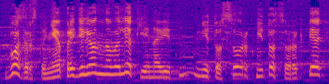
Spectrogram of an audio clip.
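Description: A man's voice: high-pitched, sing-song, brisk, a little mellow, highs cut off, soft background music. Wry, ironic radio narrator man. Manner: ironic, dry quips.

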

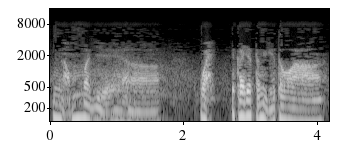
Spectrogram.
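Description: An actor in a Hong Kong Cantonese radio drama playing a caring, patient and wistful young suitor. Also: male voice, low voice, measured pace, very noisy. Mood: concerned, coaxing. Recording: music behind the voice. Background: music.

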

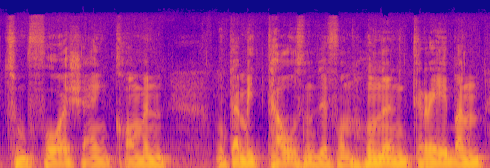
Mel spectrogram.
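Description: An old man delivering a radio-play monologue in a dark, mellow, fairly low voice. He unspools long sentences very slowly and evenly measured, treating his absurd apocalyptic visions as dry matter of fact. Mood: musing, detached.

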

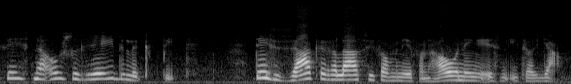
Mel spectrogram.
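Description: An actress playing a strong-willed, self-justifying wife in a radio play, insistent and exasperated. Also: female voice, medium pitch, moderate pace, close to an everyday voice. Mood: indignant. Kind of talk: Dutch radio play acting. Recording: thin phone-like old radio recording.

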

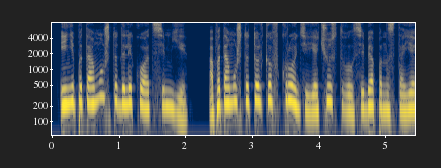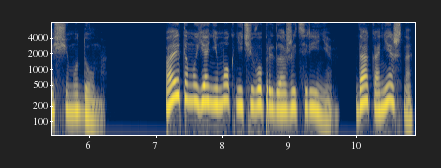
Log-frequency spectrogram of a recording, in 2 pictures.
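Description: A woman narrates a novel in a scripted audiobook style. Her voice sits fairly low, with a very soft, mellow tone. The recording is dry and close, with very little room sound. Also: no room sound. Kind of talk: scripted first-person fiction narration.

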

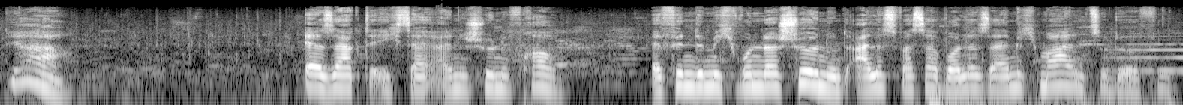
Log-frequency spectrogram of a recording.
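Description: A woman playing a middle-aged café owner reminiscing in an unhurried way in a German radio drama. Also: mid-range voice, steady tone, a little mellow, lightly acted.

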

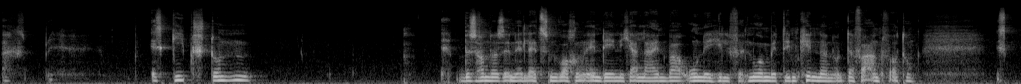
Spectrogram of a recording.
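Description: A woman's voice: low-pitched, level tone, moderate pace, vocal fry, long pauses, a little mellow. An actress playing an anxious, careworn middle-aged farmer's wife and mother, speaking hesitantly and earnestly in a German radio play. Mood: anguished, hesitant.

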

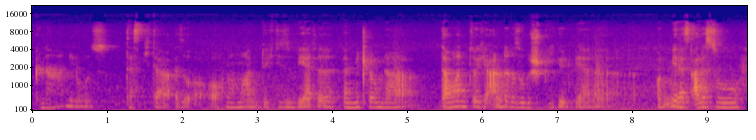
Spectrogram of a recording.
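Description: An unsettled young woman in a radio drama. Her voice is slightly low, soft-toned and full of fry, and she hesitates and restarts as if unsure of herself. It is recorded in a roomy space. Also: expressive, a little slow, exaggerated voice. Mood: unsure, hesitant. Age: young adult. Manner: hesitant, self-interrupting. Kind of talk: naturalistic radio drama dialogue. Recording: roomy sound with faint noise.

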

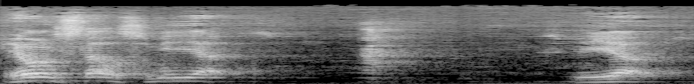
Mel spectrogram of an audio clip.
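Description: A worn-down, sardonic professor in a radio play. His voice is fairly high and bright, with a deliberate, theatrical storyteller's delivery. It sounds roomy and set back from the microphone. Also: creaky, heavily acted. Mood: grave, haunted. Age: middle-aged. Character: bitter, worn-down middle-aged history professor, sardonic storyteller. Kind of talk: Soviet radio theatre acting, dramatic monologue. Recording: roomy stage-like echo, distant from microphone.

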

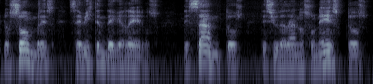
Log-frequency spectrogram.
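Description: An actor in a radio play voicing an idealistic worker-philosopher, declamatory and sententious. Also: male voice, on the low side, fairly even intonation, takes it slowly, darkish tone. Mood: preaching, resolute. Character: idealistic man in worker's clothes, preachy philosopher. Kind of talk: read radio theatre.

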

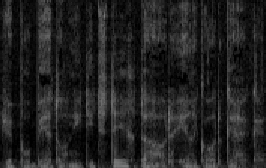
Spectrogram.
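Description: A man playing a grave, knowing confidant in a 1970s television drama, with a breathy voice and weighty, deliberate delivery. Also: big pitch swings, slight background noise. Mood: probing. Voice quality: breathy, very deep. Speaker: actor.

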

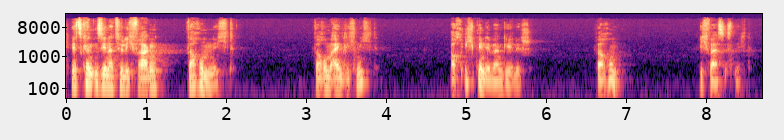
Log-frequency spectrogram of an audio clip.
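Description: A man's voice: fairly low pitch, sing-song, normal speed, long pauses, husky. An actor playing an idle, contrary young man, brooding and self-important, in a German radio play. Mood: earnest, probing. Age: young adult. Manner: pompous, argumentative.

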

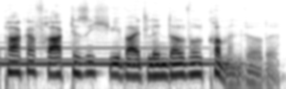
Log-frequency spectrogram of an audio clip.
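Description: Measured male thriller narrator over music. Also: medium pitch, sing-song, creaky. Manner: measured, suspenseful storytelling. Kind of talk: scripted narration of a crime radio play.

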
